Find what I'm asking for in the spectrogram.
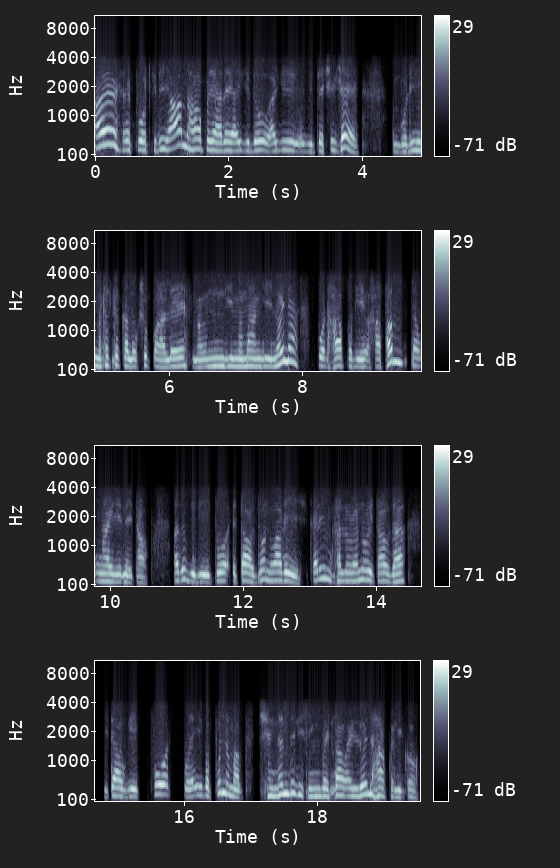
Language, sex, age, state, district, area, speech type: Manipuri, male, 45-60, Manipur, Churachandpur, rural, conversation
